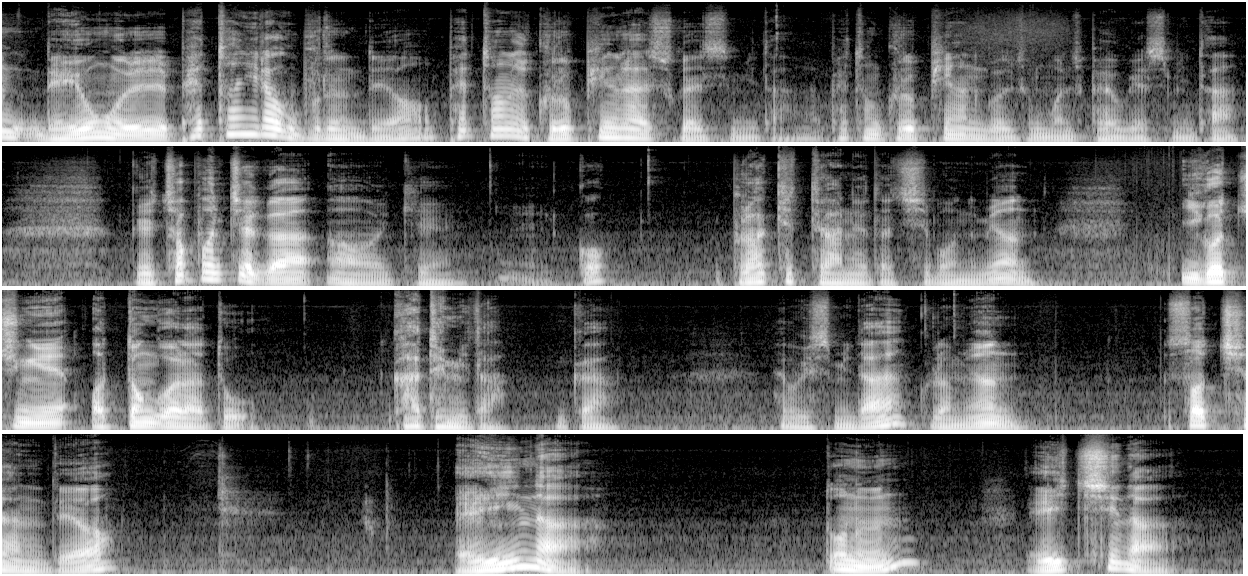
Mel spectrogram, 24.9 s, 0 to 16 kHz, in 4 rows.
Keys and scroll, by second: 18.4 /, 20.1-21.5 typing, 23.9 h.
